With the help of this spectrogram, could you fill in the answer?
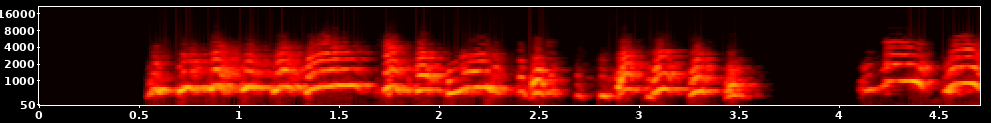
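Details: Spotted hyena giggling, a laugh tied to dominance and submission between individuals rather than happiness: rapid bursts of short, harmonic, yelping notes that rise and fall in pitch, chattering for about three seconds, a brief silence, then a few more notes.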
